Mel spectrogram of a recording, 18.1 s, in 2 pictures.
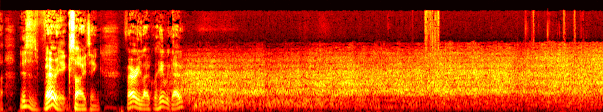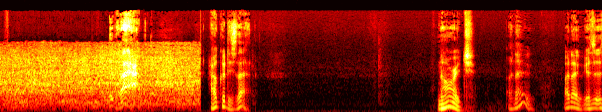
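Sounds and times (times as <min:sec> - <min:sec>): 
speech: 0:00.1 - 0:03.1, 0:12.2 - 0:12.9, 0:15.6 - 0:18.0
aircraft engines roaring as planes fly past at Norwich Airport: 0:02.6 - 0:12.1.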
